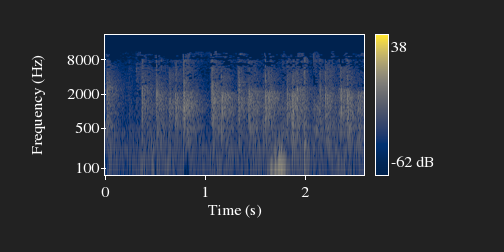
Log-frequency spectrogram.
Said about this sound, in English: I want to congratulate the New York Times for their brilliance in capitalizing the B in black. Y'all give them applause.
